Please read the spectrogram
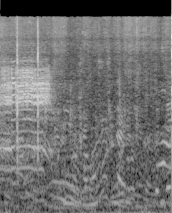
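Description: A short bleat, lasting under a second, near the start, over people talking in the background.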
